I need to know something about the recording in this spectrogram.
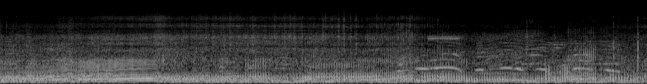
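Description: Dirt bike engines running and revving as riders pass, the pitch climbing about a second in.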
